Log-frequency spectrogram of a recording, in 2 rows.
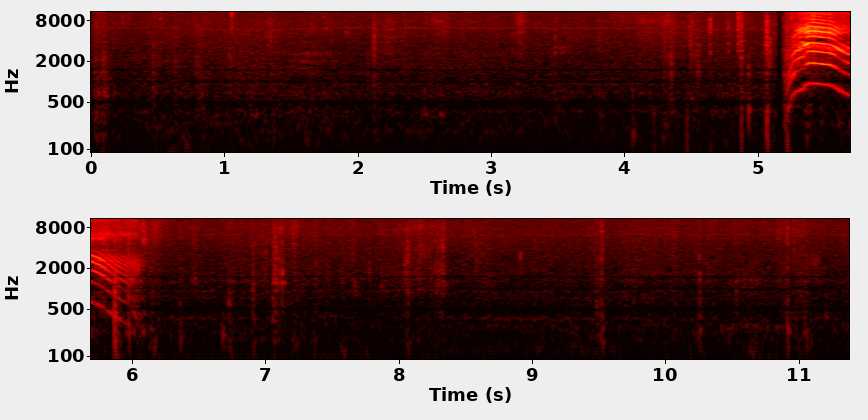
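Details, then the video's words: Three-week-old Siamese kittens indoors: one loud, high-pitched meow rises sharply then slides down, lasting under a second, with rich harmonics, surrounded by quiet room noise and faint clicks. "Siamese kittens (3 weeks)"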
